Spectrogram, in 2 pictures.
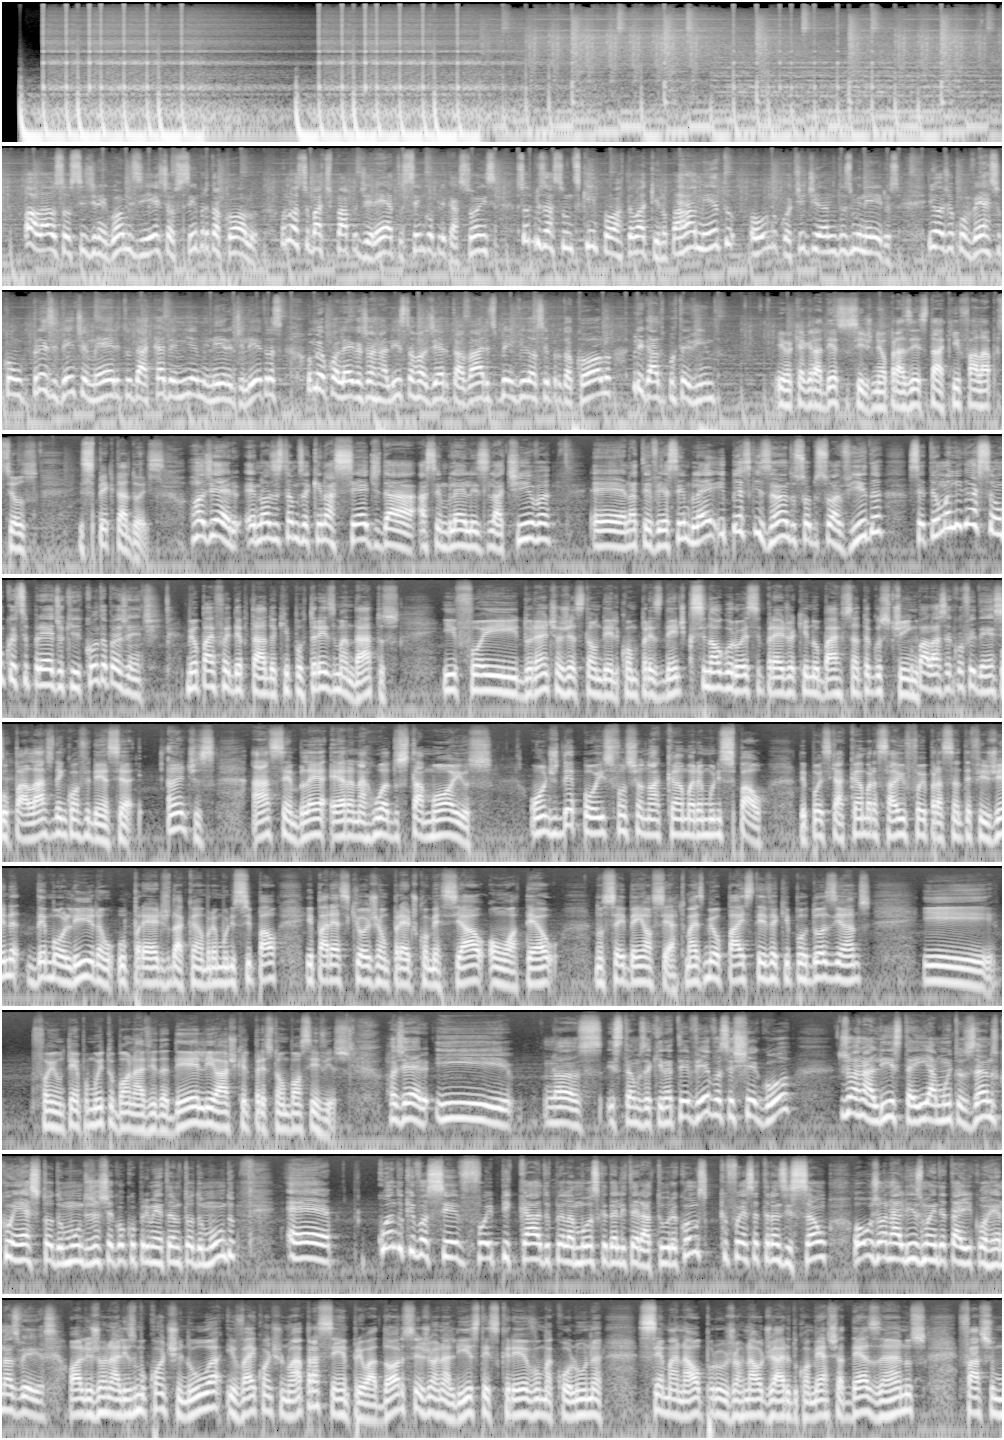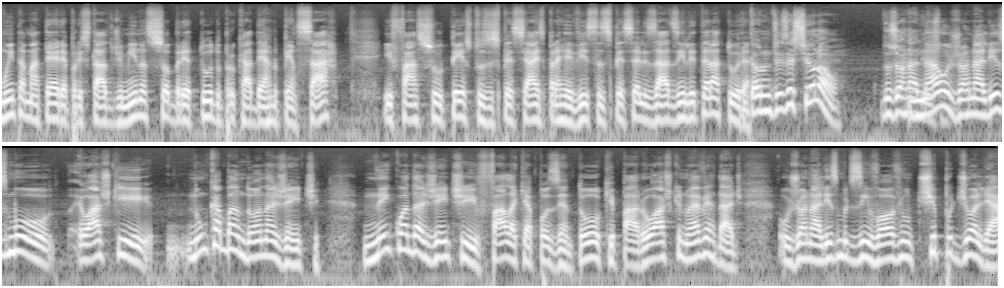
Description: Trinta minutos é pouco tempo para ouvir o jornalista e escritor falar sobre literatura e a contribuição dos mineiros para o cânone brasileiro.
